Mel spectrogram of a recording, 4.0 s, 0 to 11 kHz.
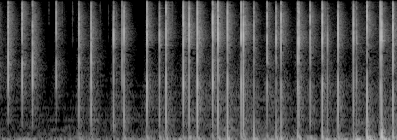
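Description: Long acrylic nails tap and scratch a small red pyramid-studded glass perfume bottle held in the hand, working over the studded glass and its edges. About 26 quick, sharp, bright clicks come with faint scraping between them, each dying away almost instantly with almost no low end.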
